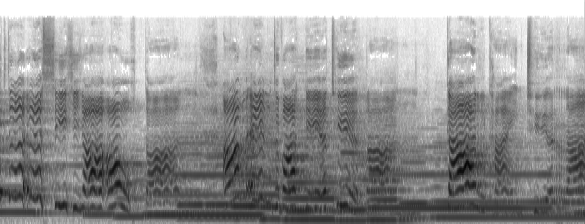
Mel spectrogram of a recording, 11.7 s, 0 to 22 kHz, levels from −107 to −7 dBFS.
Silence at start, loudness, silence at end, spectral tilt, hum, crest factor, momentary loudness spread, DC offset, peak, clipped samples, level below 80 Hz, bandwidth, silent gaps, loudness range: 0 s; -22 LUFS; 0 s; -5.5 dB/octave; none; 18 dB; 11 LU; under 0.1%; -4 dBFS; under 0.1%; -46 dBFS; 16 kHz; none; 3 LU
